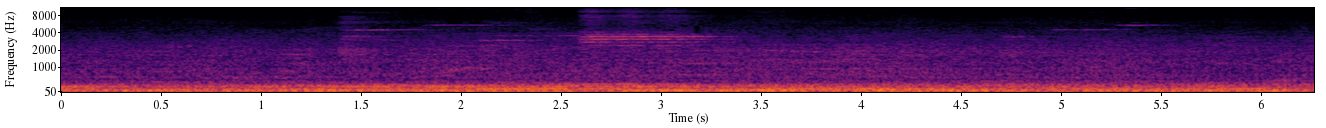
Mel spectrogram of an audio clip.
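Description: A steady low hum with several held low tones, like a machine or an appliance running.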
